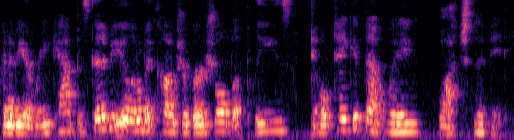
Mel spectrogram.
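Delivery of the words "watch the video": whisper. Real, not acted. Playful aside to viewers.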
